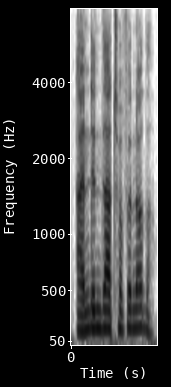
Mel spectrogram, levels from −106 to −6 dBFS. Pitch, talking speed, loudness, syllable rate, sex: 155 Hz, 260 wpm, -16 LUFS, 7.1 syllables/s, male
